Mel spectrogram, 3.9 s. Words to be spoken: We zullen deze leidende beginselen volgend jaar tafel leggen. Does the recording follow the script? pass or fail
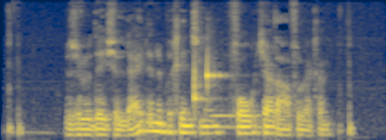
pass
